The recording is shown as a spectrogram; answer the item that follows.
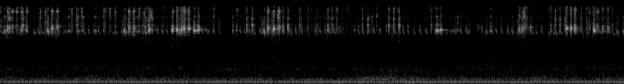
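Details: Chirping of live crickets: high, trilling pulses in uneven clusters, a louder burst near two seconds, overlapping callers and a soft low hum beneath.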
